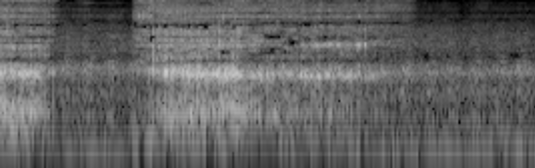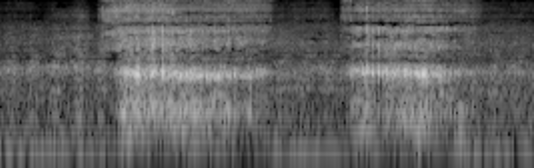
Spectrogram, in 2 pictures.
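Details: Person sleeping while sitting on a library bench: loud, rough snoring breaths recurring every couple of seconds, with quiet gaps between them.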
